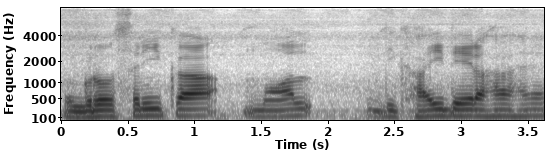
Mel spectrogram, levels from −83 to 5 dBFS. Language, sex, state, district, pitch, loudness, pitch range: Hindi, male, Madhya Pradesh, Katni, 125 Hz, -17 LUFS, 115-125 Hz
